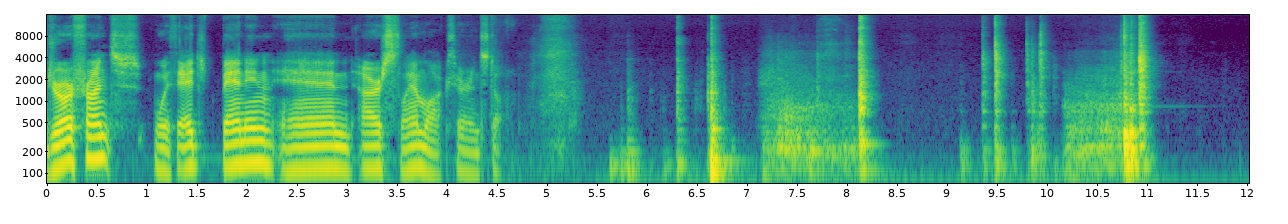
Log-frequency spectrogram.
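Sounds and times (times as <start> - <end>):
drawer sliding on runners: 7.1 - 8.3, 9.9 - 11.1
drawer thunk: 9.9 - 11.1.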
